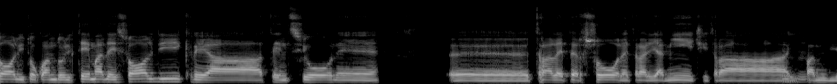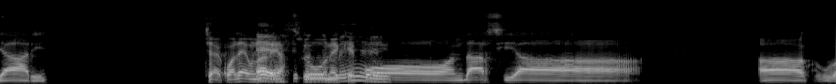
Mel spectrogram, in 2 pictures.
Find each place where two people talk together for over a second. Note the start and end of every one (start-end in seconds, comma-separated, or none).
10.9-12.3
